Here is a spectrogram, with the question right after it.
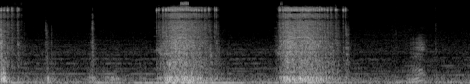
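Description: Ratchet tightening an 8mm bolt on a car fender bracket, two bursts of rapid clicking whir close by, with faint mechanical shuffling between them.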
